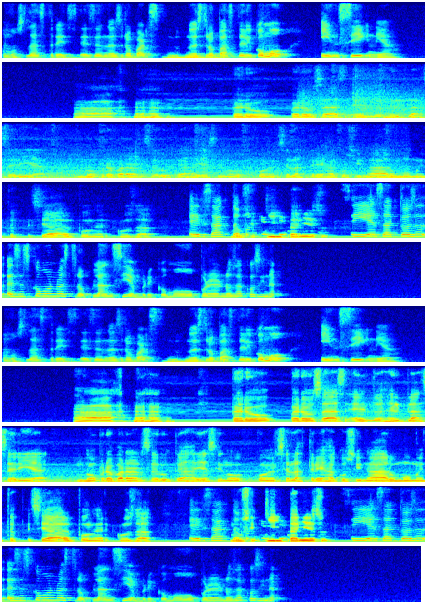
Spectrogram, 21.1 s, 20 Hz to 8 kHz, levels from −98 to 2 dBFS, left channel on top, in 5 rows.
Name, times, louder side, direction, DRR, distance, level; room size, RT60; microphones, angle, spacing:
voice 1, 0.0-2.9 3.2-4.0 13.2-13.3 14.6-15.4 16.2-19.6, left 2 dB, 15° left, 0.5 m, -32 dB
voice 2, 4.9-6.0 6.5-8.9 9.2-14.2 15.0-16.0, right 5 dB, 60° right, 0.4 m, -27 dB
sound 1, 5.6-17.5, right 1 dB, 15° right, 1.3 m, -45 dB
sound 2, 7.2-12.6, left 2 dB, 50° left, 1.0 m, -44 dB
11.5 x 3.8 x 2.5 m
head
